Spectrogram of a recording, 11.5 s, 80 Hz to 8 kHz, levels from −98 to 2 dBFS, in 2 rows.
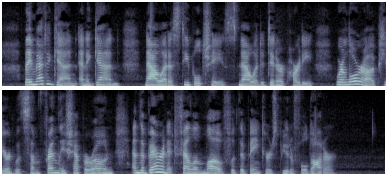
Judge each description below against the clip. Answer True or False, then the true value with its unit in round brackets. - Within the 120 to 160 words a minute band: False (170 wpm)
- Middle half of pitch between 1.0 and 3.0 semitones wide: False (3.8 semitones)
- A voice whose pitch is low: False (185 Hz)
